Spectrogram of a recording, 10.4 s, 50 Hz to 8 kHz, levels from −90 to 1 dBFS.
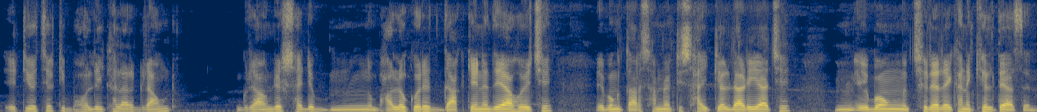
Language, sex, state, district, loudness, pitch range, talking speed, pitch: Bengali, male, West Bengal, Paschim Medinipur, -20 LUFS, 130-150 Hz, 160 wpm, 140 Hz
